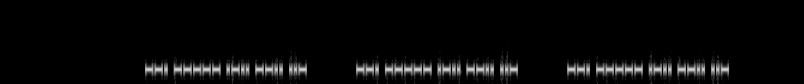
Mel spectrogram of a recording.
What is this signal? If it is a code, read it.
Morse code, heard as a keyed tone, about 52 wpm, 700 Hz. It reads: G0LZU G0LZU G0LZU
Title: DXCC-100 Call Signs - 5 Characters - Repeated 3x - 50wpm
